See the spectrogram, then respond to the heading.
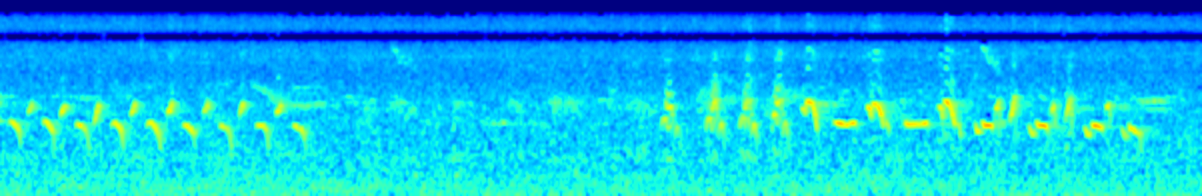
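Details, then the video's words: Crested laughingthrush from Sumatra, singing actively: a fast run of clear, downslurred whistled notes repeated about four per second, a brief pause, then a louder, more complex series of rising and falling whistles, over steady background hiss. "POKSAY JAMBUL GACOR"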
